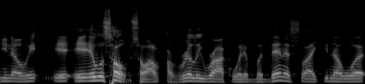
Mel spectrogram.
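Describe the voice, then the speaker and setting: In a very clean recording with a silent background and a dry, close sound with no echo, a man speaks at a fairly quick pace with ordinary pitch variation. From Chicago, south side. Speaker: podcast co-host. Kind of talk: casual chat. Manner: animated.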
